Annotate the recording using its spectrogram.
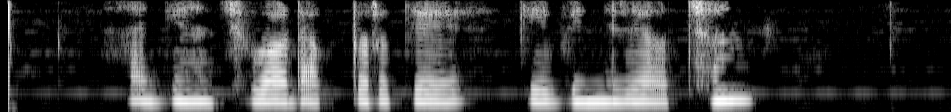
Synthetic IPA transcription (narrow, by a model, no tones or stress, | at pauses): aɡeãt͡ɕʰuaɖɔk̚t̪ɔɾke | kebiniɾeɔtːɕʰon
